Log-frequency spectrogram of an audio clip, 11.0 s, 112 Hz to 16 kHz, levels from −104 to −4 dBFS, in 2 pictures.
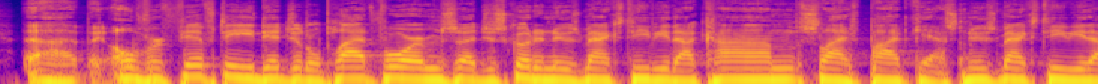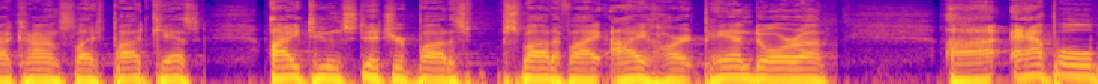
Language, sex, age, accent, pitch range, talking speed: English, male, 50-69, American, 110-135 Hz, 125 wpm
